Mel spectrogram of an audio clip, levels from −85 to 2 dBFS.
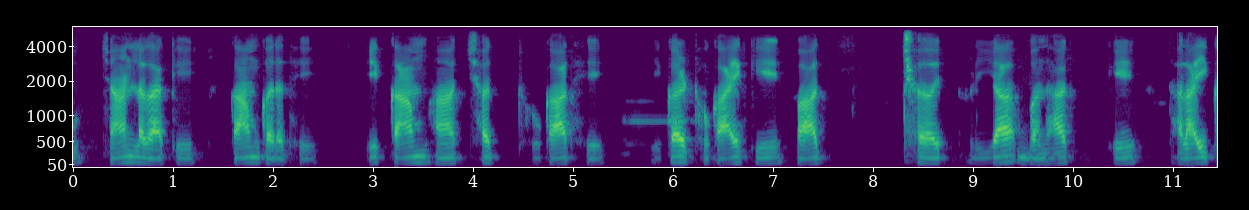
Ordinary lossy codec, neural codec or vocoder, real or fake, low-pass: none; none; real; 5.4 kHz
